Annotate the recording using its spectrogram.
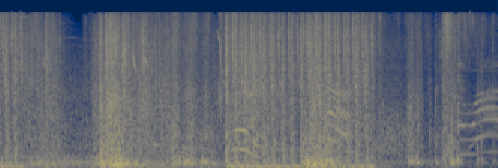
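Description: A car crashes with a loud bang and rattle.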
